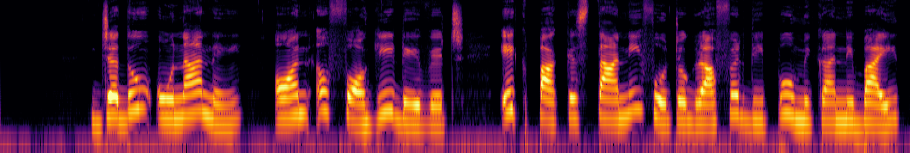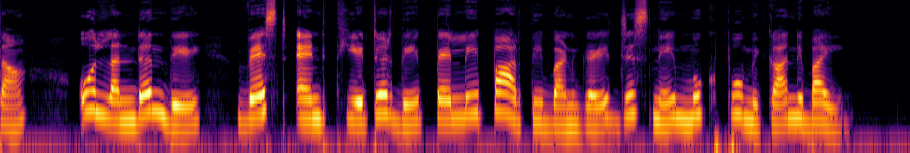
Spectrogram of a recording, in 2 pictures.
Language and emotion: Punjabi, neutral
